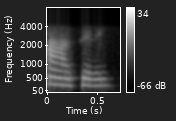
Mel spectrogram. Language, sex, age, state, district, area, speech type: Tamil, female, 18-30, Tamil Nadu, Erode, rural, conversation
